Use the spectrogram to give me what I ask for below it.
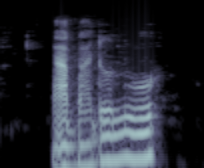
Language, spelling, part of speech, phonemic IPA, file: Ewe, abaɖonuwo, noun, /à.bà.ɖǒ.nú.ɰó/, Ee-abaɖonuwo.ogg
- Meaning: bedding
